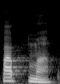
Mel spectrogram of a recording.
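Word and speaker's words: পাপ্মা: মহাশন মহাপাপমা, এখানে আমরা উচ্চারণ করলাম পাপমা, এই প আকার প হসন্ত পর্যন্ত উচ্চারণ করলাম এবং নিচে যে যুক্ত বর্ণটি আছে সেটি হচ্ছে ম, এর সাথে হচ্ছে আকার। সো পাপমা, মহা পাপমা বিদ্ধিয়ে।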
